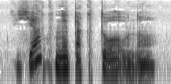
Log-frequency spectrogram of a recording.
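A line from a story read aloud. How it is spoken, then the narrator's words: Muttered. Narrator (Ukrainian): пробурмотіла вона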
